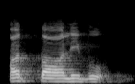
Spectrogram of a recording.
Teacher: we are not pronouncing the lam of the al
